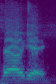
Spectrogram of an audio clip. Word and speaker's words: Vallier: Mispronounce. No, it's okay, man. It's okay. It's Vallier.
